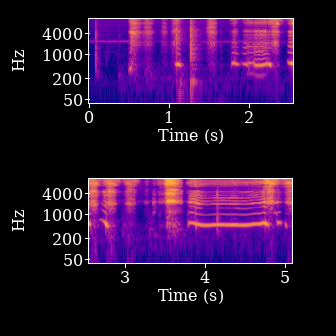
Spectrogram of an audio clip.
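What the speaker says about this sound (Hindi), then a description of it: "मेरी बच्ची रो नहीं" A young girl crying in a Turkish drama, with broken sobs, gasps and drawn-out wails, close and loud.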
